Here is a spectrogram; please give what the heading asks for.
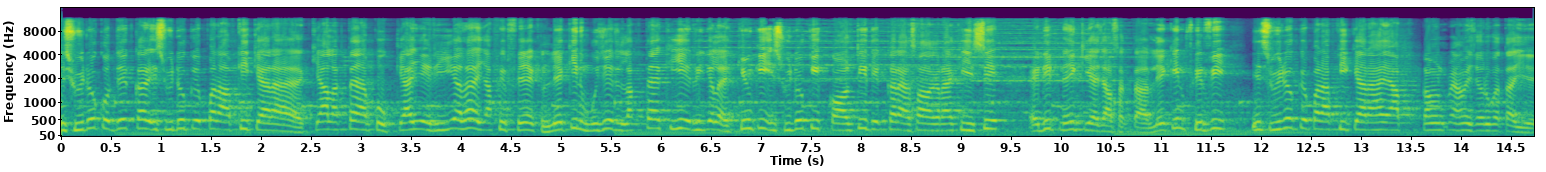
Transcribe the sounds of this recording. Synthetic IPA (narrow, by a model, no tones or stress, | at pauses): ɪswiːɖijokod̪eːkʰːəɾɪswiːɖijokeuːpəɾaːp̚kikɛɦɾaaɦɛkjalɐɡ̚t̪aɦɛaːp̚kokjajeɾijəlɦɛjafʰɪɾpʰeːkleːkɪnmʊd͡ʒʱelɐɡ̚t̪aɦɛkijeɾijəlɦɛkjõːkiɪswiːɖijokikwaːlɪʈid̪eːkʰːəɾɛːsalɐɡɾaːɦɛkiɪsːe | eːɖɪʈnɐɦĩkijad͡ʒaːsɐk̚t̪aɦɛleːkɪnpʰɪɾbʱi | ɪswiːɖijokeuːpəɾaːp̚kikɛːɾaaɦɛaːp̚kɐmẽɳʈmẽɦɐmẽzɐɾuːɾbət̪aːiḛː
